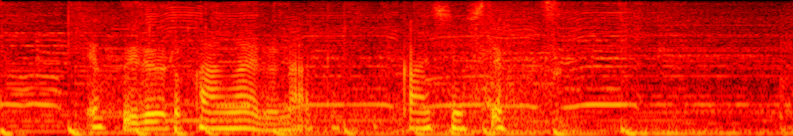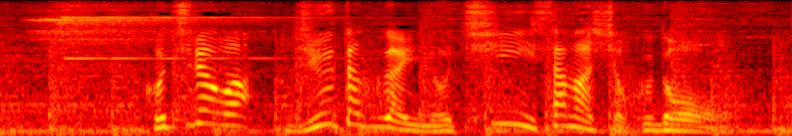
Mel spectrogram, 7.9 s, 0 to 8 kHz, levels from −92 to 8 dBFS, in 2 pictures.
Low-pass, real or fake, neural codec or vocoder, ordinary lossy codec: none; real; none; none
